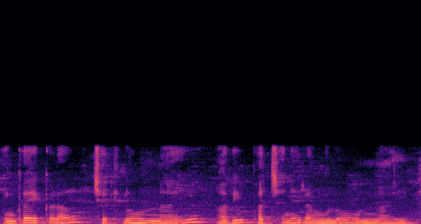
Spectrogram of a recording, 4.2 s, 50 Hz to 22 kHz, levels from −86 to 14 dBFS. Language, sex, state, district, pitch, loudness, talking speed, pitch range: Telugu, female, Telangana, Mahabubabad, 205 Hz, -17 LUFS, 115 wpm, 195-220 Hz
